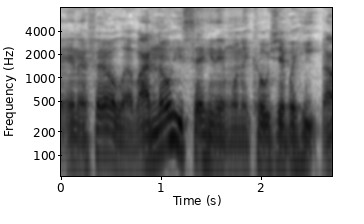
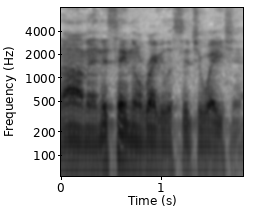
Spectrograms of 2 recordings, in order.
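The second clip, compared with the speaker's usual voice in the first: ordinary talk, nothing marked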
